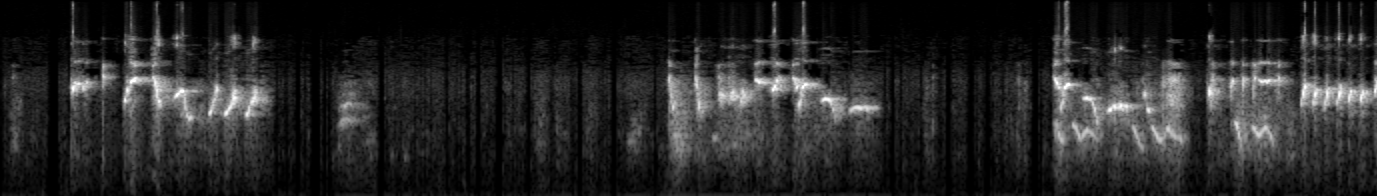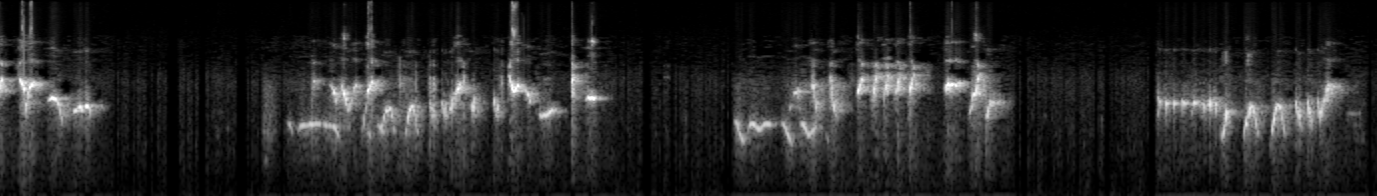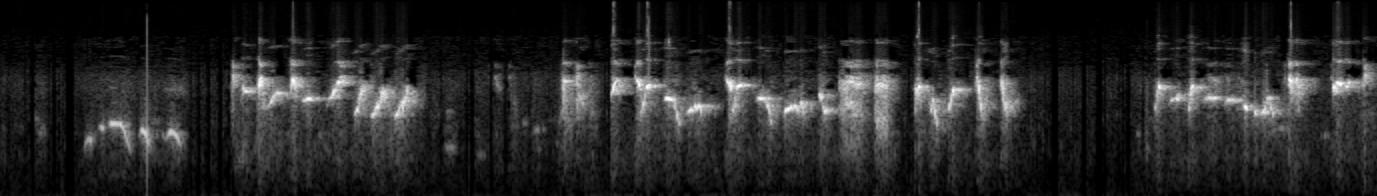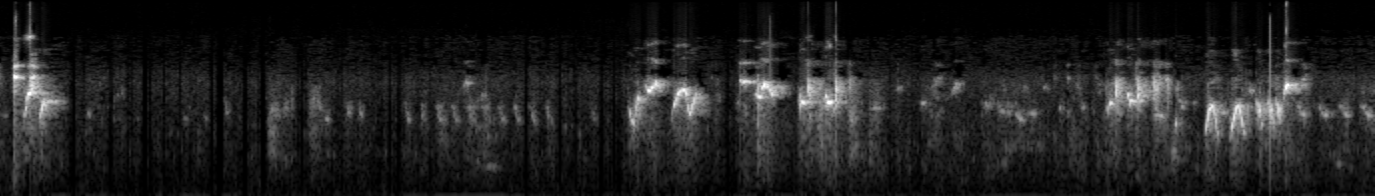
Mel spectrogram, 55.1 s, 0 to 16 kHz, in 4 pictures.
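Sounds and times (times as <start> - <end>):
bird singing whistled notes: 0.7 - 2.8, 6.6 - 8.9, 10.5 - 14.9, 16.5 - 20.0, 21.0 - 23.9, 25.3 - 27.4, 28.3 - 31.8, 32.6 - 37.8, 38.9 - 42.3, 47.6 - 55.0.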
